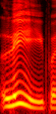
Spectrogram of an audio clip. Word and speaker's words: leave: leave, 떠나다. leave죠. 네. 살다는 live, 짧아요. live. 얘는 길어요.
